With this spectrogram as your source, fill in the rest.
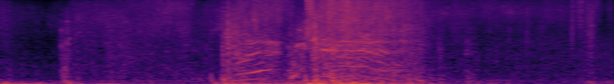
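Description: A body thuds onto a hard rooftop.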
